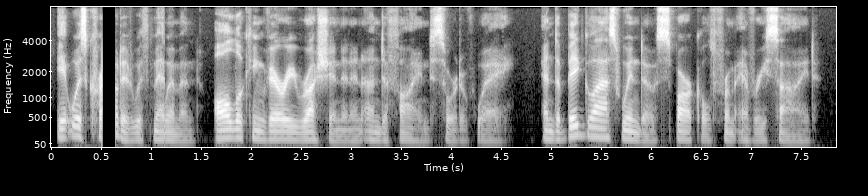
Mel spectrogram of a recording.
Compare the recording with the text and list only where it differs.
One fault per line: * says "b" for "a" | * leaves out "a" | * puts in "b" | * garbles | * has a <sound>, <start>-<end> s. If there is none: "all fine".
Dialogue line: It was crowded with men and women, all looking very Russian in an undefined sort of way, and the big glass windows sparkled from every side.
* has a dropout, 0.5-0.6 s
* leaves out "and"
